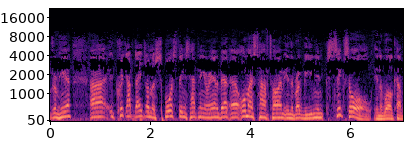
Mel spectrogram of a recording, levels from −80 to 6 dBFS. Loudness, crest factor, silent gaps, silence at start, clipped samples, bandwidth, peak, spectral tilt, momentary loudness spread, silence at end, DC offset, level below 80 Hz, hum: -17 LUFS; 12 dB; none; 0 s; under 0.1%; 9.6 kHz; -4 dBFS; -7 dB/octave; 5 LU; 0 s; under 0.1%; -40 dBFS; none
